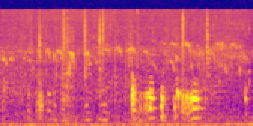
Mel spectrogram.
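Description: Brahma hen and other chickens cluck softly in a coop, faint scattered clucks and short calls coming in small bursts over a low steady background hum.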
